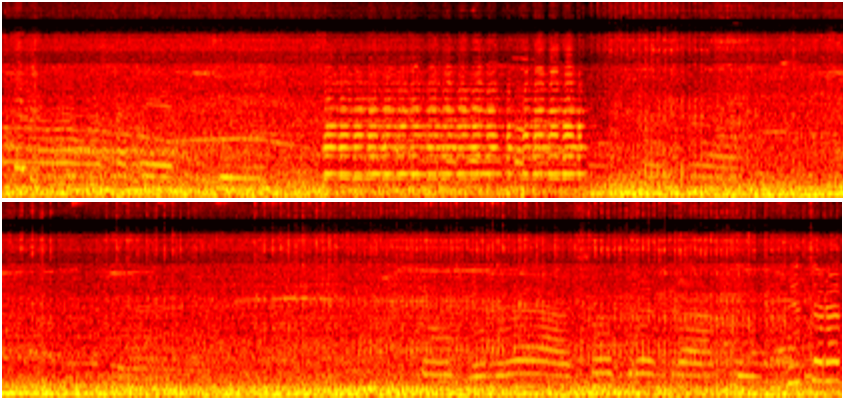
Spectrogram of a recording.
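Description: Dense, heavy road traffic with steady engine rumble and a car horn honking in a rapid series of toots partway through, while people talk over the din.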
